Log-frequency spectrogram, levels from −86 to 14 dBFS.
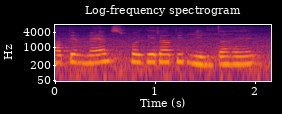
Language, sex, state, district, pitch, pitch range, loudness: Hindi, female, Arunachal Pradesh, Papum Pare, 250 Hz, 220-270 Hz, -15 LUFS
